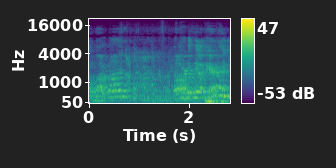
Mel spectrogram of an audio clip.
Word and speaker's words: Abbottabad: And she said, yes, and it's not pronounced Abbottabad. I was like, well, how do you say it? And she said, Abbottabad, right?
